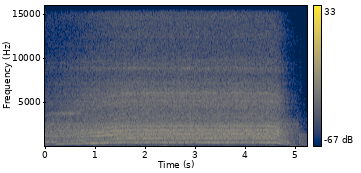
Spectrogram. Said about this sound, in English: bear with me, we're gonna blend this. We'll shut off the mic so that you guys don't get your ears burned. And typically, it's going to take me about 30 seconds on the highest setting on the blender. So here we go.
